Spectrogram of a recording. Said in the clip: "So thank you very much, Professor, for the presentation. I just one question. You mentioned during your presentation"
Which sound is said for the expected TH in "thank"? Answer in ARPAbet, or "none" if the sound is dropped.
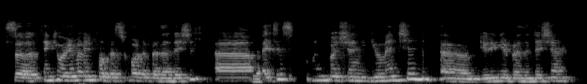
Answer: T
